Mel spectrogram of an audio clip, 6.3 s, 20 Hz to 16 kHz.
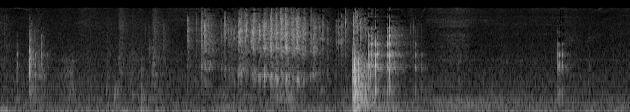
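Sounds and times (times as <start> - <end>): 
handful of dice rattling across a hard surface: 1.9 - 4.0.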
